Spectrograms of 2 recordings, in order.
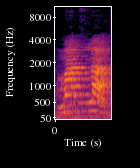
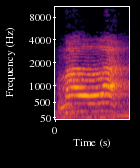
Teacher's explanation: dibacanya tidak dengung tapi sama-sama idgham sama-sama nun-nya itu dimasukkan tidak dibaca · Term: idgham bilagunnah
